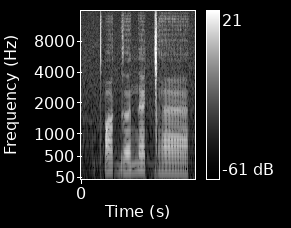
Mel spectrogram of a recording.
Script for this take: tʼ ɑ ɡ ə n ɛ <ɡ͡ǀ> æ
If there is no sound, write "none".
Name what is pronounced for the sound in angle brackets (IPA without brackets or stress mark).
ɡ͡ǀ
